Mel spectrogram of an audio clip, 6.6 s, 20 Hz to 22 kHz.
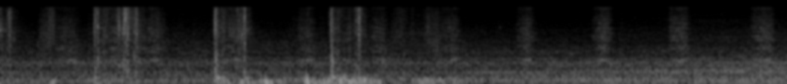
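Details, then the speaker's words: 2006 Ford F-150 after replacing front wheel bearings, wheel spinning: only a soft brushing tick each turn from light brake pad contact, no growl or rumble; normal wheel bearing with light brake pad rub. "what you're hearing there is a little brake pad but other than that no more noise period"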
